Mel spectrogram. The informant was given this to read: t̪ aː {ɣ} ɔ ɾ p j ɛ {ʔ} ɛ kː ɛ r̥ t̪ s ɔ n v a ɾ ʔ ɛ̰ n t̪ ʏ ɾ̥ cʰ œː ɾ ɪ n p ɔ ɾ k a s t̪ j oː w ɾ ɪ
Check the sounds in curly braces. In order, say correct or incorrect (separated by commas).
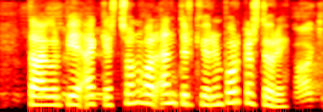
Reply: correct, correct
